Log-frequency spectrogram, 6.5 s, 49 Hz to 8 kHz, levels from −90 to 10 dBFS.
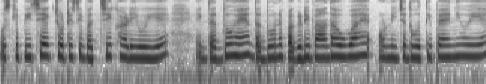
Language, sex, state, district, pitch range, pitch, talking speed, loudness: Hindi, female, Chhattisgarh, Raigarh, 245-265 Hz, 255 Hz, 220 wpm, -17 LUFS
